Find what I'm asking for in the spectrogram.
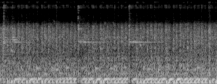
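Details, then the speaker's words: Farmall H tractor idling with a new proper exhaust pipe, after a carburetor rebuild that stopped a leak, and fresh oil: deep, loud, regular exhaust chuff at steady idle, no stumbles or misses; running smoothly. "so yeah that's what she sounds like now that i rebuilt the carburetor i don't have to worry about running the carburetor out of gas so it don't leak anymore which is nice"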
